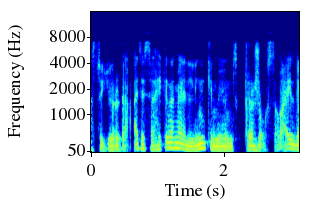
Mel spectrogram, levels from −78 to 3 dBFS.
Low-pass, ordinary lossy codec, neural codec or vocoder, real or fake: 7.2 kHz; Opus, 32 kbps; codec, 16 kHz, 4 kbps, FreqCodec, smaller model; fake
